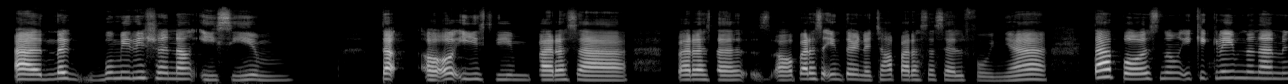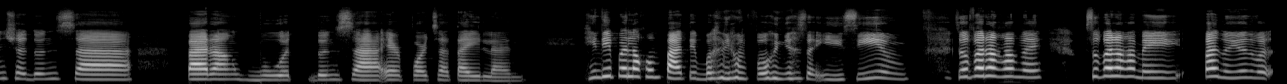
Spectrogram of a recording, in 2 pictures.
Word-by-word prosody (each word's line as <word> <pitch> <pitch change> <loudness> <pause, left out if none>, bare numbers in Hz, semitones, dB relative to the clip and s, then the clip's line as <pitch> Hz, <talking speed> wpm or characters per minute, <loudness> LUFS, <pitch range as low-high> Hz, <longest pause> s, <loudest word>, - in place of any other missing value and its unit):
ah 235 0 +8
nag 260 0 +1 0.2
bumili 285 +2 -3
siya 280 -2 -2
ng 255 -1 0
eSIM. 205 -1 -5 0.8
Ta 255 -1 +6 0.3
oo, 215 +3 +2
eSIM 225 -3 -7
para 220 +1 +2
sa 200 -3 +1 0.5
para 225 +1 +1
sa 215 -1 -4
s- - - -17
oo, 205 +1 -3
para 255 +3 0
sa - - -5
internet 235 -3 -4
tsaka 225 +2 -9
para 220 -1 -4
sa 225 +2 -14
cellphone 185 -4 -12
niya. 225 +3 +1 0.4
Tapos 270 -6 +3
nung 275 -2 -11
ike-claim 295 +3 -1
na 295 -1 -8
namin 275 0 -2
siya 270 -1 -6
do'n 250 +2 -12
sa 230 -3 +1 0.6
parang 240 -1 +5
booth 210 0 -10 0.2
do'n 220 +1 -10
sa 205 -2 0
airport 210 0 -8
sa 210 -2 -10
Thailand. 180 -4 -8 0.6
Hindi 320 +6 0
pala 375 -1 +3
compatible 280 -6 +2
'yong 280 -1 -6
phone 265 +1 -5
niya 265 - -6
sa 260 - -6
eSIM. 245 +4 -3 0.5
So 350 +1 0
parang 390 -1 +8
kami 335 -3 0 0.4
so 370 0 -4
parang 390 0 +8
kami, 300 -3 -1 0.2
paano 370 -4 +5
'yon? 310 +1 -4
Wal 290 -2 -6
240 Hz, 130 wpm, -23 LUFS, 215-285 Hz, 0.8 s, ah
